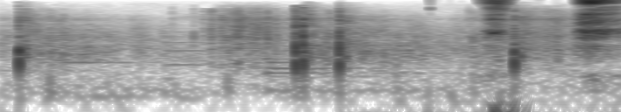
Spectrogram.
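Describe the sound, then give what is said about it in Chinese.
Fireworks pop and bang, a series of sharp bursts over a steady crackling hiss, with the loudest booms landing near the end. No one speaks. “最后的最后，那就祝我们有数不尽的烟花和一起度过的白色情人节吧。”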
